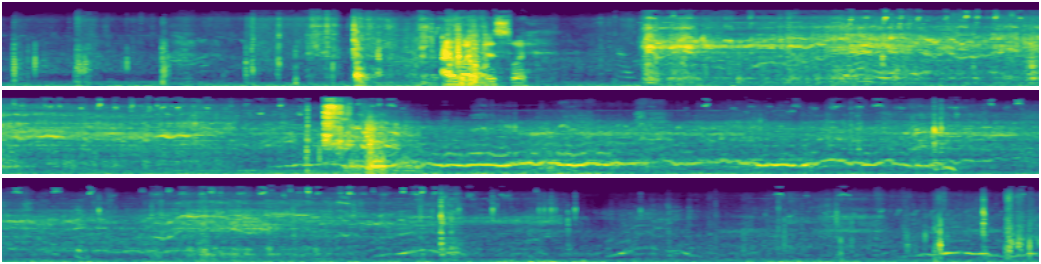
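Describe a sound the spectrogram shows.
Plastic tyres crunch and scrape over loose stones.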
